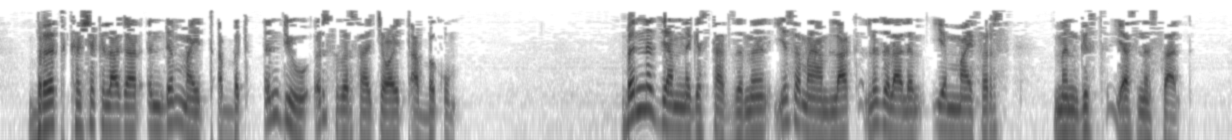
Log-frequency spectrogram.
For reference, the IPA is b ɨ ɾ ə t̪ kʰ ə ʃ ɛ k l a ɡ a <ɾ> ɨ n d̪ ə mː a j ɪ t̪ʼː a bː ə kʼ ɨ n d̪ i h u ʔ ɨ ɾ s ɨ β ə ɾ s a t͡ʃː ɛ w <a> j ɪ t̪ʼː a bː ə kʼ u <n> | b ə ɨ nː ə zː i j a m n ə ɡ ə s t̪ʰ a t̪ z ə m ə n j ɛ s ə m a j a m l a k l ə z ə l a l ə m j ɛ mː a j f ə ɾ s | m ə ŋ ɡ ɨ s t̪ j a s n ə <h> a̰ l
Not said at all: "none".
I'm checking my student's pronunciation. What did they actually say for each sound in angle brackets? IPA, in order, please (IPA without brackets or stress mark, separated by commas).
ɾ, a, m, s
